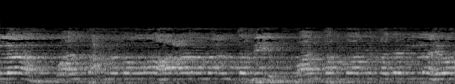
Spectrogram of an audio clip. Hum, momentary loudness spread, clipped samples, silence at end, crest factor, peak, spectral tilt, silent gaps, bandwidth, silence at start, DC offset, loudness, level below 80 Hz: none; 6 LU; under 0.1%; 0 s; 16 dB; -8 dBFS; -8.5 dB/octave; none; 5.8 kHz; 0 s; under 0.1%; -24 LUFS; -48 dBFS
